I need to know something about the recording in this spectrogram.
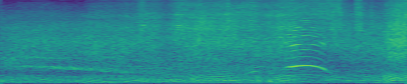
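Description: Dirt-bike engines revving on and off the throttle as the bikes come closer through the woods, loudest near the end as they arrive.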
